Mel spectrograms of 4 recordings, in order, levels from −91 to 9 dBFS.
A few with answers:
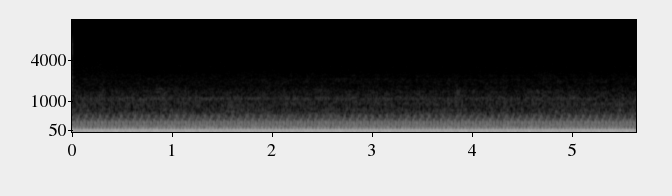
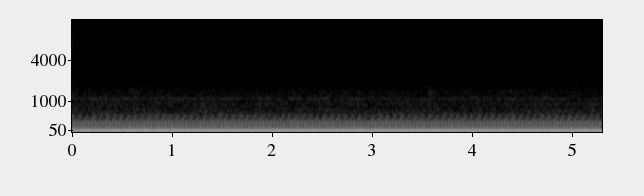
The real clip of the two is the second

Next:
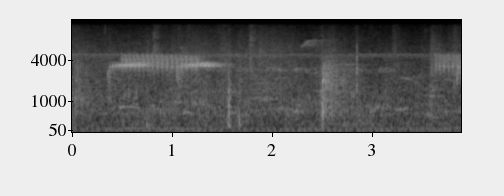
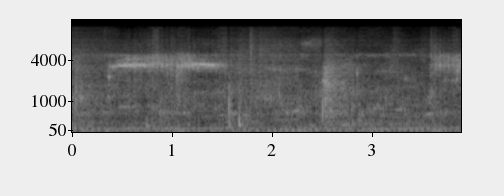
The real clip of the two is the first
